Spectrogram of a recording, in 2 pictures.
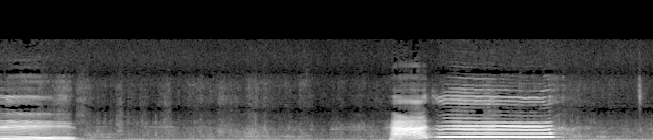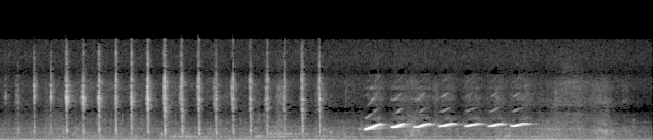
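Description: Alaskan Malamute puppies at play. About four seconds in there is one loud, long whine. After it come faint rapid high ticks and, near the end, a quick run of rising squeaks, about four a second.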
